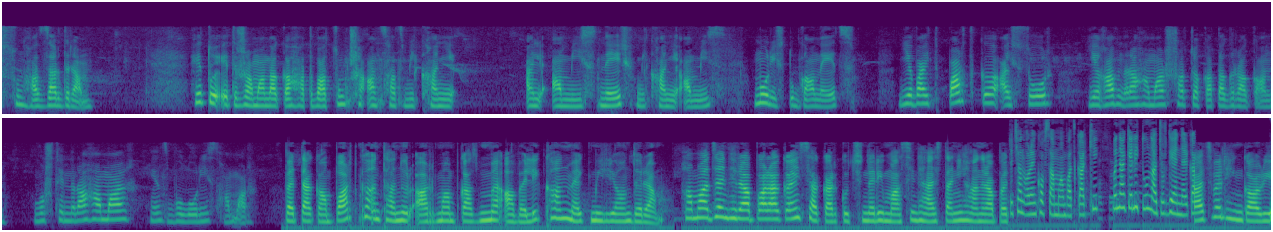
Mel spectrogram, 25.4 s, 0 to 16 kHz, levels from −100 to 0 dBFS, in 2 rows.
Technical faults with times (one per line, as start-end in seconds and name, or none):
22.76-24.62 wrong sample rate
